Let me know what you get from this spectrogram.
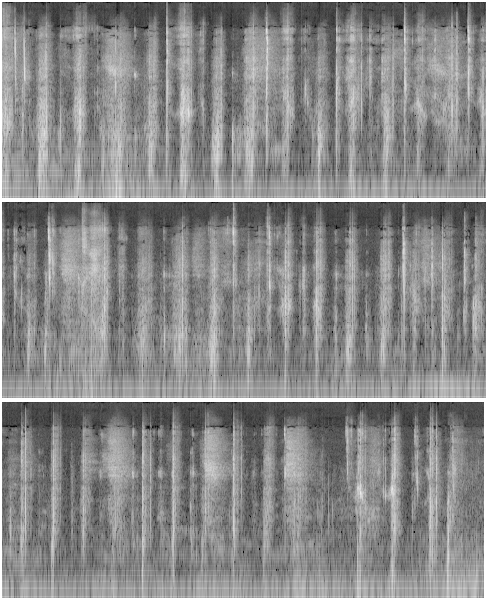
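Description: Close-miked crunching and chewing of a mouthful of crispy fried perilla, chili crisps and pumpkin seeds: rapid, irregular crackly crunches that keep going, with brief pauses between bites.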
